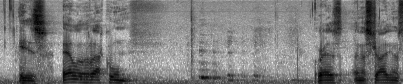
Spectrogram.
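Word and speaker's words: El Rachum: One of God's names is El Rakum, or as an Australian would say it, El Rakum, mate.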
